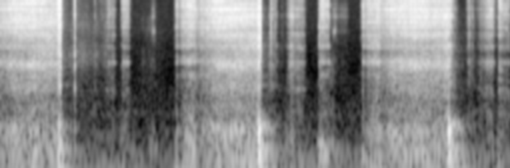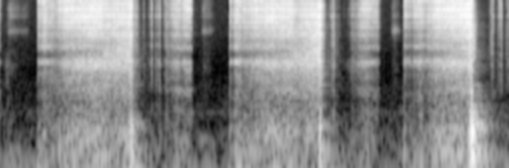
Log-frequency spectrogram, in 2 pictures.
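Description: A black knife slices and scrapes through a solid green kinetic sand fish shape cut in a criss-cross pattern. Long, gritty, hissing scrapes with a bright edge alternate with brief quiet pauses, and a few of the strokes end in a sharp little tap.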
